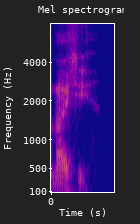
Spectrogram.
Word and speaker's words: Nike: Is it Nike or Nike? – It's Nike. – Is it? – Yeah, I think so.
